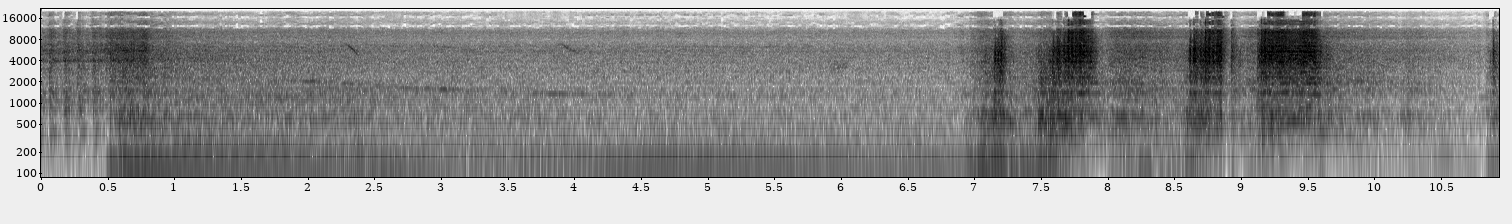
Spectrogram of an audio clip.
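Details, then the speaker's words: 2002 Audi A4 V6 cold start recorded from outside, just after a new exhaust was fitted at a muffler shop: crank, quick catch, flare to high revs, then a smooth steady fast idle with a crisper tone and no knocks. Normal. "It's not even that much of a difference from the inside, but wow, that sounds so much better. It's not even that much louder. It's just a much nicer tone. It's got a much crisper tone."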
